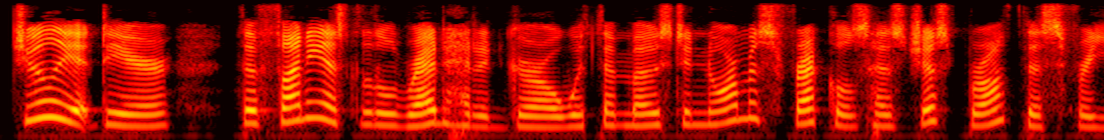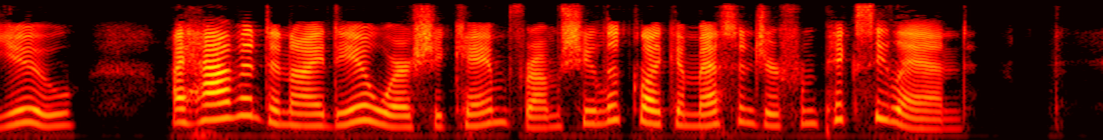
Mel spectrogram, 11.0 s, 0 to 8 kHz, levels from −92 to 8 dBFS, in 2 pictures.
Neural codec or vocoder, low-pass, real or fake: none; 7.2 kHz; real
